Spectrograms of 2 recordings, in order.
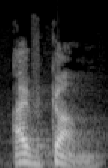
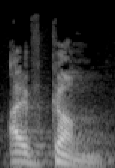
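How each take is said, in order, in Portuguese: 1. O auxiliar é contraído e unido ao 'I'. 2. O auxiliar é contraído e unido ao 'I'.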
